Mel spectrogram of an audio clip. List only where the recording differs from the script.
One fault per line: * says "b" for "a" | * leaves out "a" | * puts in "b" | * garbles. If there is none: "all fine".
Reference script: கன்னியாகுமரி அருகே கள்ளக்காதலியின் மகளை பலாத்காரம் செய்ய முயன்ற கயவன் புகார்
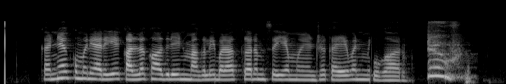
all fine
